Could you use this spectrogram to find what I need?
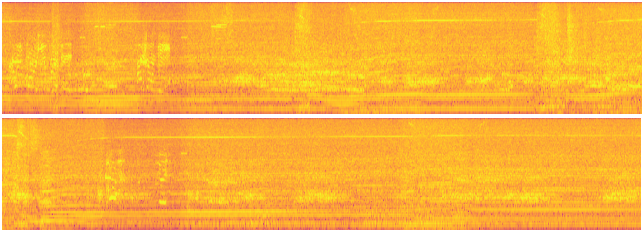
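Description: A racing car engine roars at high revs, shifting gears as it speeds up.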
